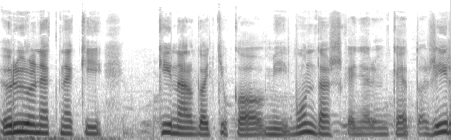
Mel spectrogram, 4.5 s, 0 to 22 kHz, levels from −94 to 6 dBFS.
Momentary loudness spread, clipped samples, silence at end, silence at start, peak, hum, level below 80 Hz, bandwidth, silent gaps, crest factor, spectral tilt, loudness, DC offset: 13 LU; under 0.1%; 0 s; 0 s; -4 dBFS; none; -44 dBFS; 13.5 kHz; none; 18 dB; -7 dB/octave; -23 LUFS; under 0.1%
